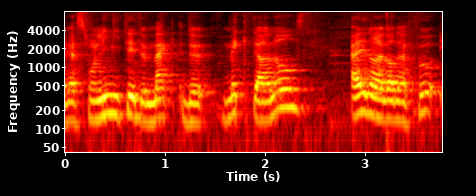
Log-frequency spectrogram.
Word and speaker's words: McDonald's: mdonald alors est-ce que est-ce que tu peux dire plus doucement le début mec mec mec mec comme M c'est M McDonald's Donald's McDonald's McDonald's c'est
